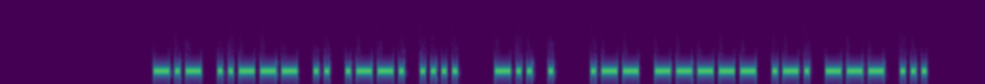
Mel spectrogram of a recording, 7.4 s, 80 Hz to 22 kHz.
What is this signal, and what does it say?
Morse code, heard as a keyed tone, about 30 wpm, 700 Hz. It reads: K2IPH DE W0ROS
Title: USA Callsign DE Callsign - 5 Characters - 30wpm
